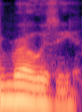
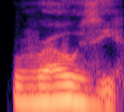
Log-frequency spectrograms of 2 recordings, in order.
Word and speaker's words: Rosie: And it's definitely rosy, like a rose, because that's exactly what he said in the courthouse the day he started.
